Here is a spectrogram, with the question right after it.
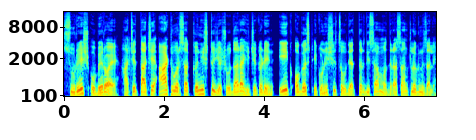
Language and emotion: Goan Konkani, neutral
